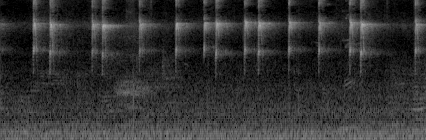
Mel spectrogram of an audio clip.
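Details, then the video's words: Shrill, clipped chirps of an eastern chipmunk come in quick pairs and singles at a brisk, fairly regular pace, with one faint lower call in the background. "Eastern Chipmunk Chirping Sounds"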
